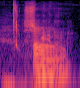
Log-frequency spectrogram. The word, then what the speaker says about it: Smino: Smino? Thank you. I just heard about him this weekend. Supposedly he's from Cali and everyone knows him. I didn't know him. Smino? Yeah, he's been around. Smino.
